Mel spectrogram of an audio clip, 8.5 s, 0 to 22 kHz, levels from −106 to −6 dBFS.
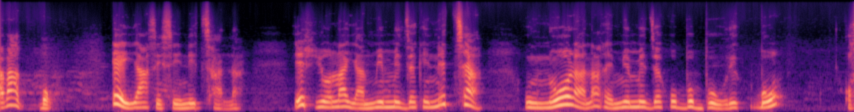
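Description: From the start, the speech carries a breathy, grainy edge with noise-filled upper bands, likely Bluetooth LC3 compression at roughly 32 kbps. A spectrogram shows blocky 10 ms smearing and nothing above 20.3 kHz. Between 0.44 and 3.61 s, de-emphasis applied wrongly tilts the treble down smoothly, about 8 dB lower at 10 kHz than at 1 kHz. The audio sounds dull and muffled, and the spectrogram's upper region visibly darkens.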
